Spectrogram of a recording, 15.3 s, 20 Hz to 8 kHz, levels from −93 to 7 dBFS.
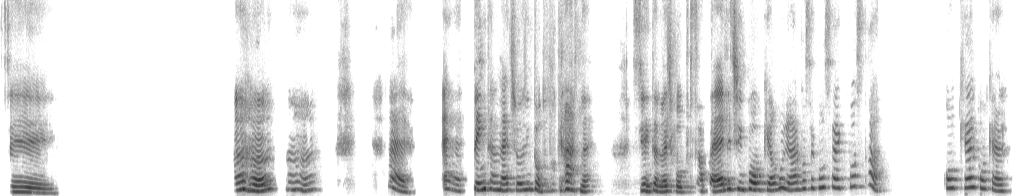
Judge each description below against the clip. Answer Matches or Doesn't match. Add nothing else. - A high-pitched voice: Matches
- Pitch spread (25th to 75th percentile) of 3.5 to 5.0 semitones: Doesn't match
